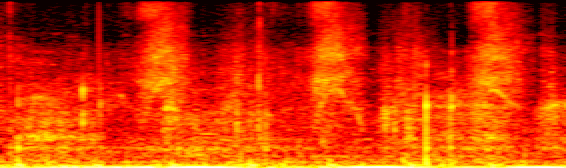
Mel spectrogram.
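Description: Paracord rasping as it is pulled through a woven knot mat: three drawn-out pulls about a second and a half apart, with a few light handling clicks.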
